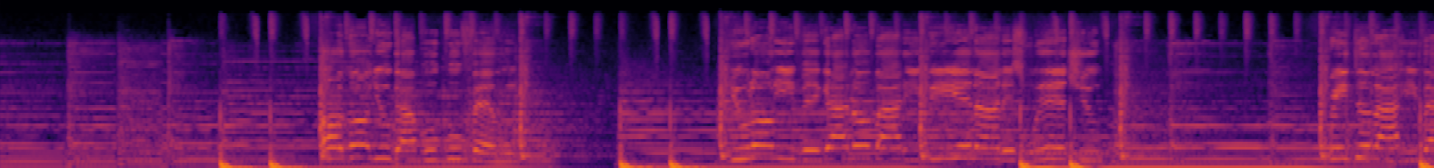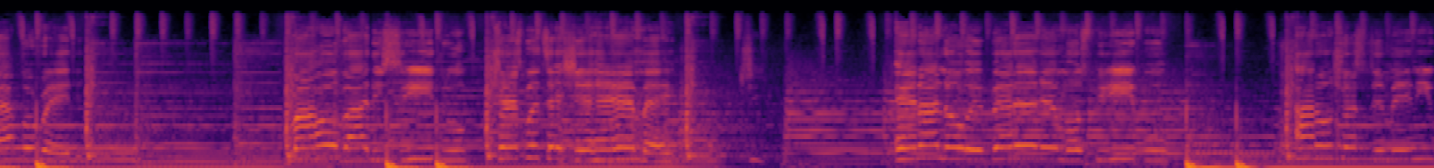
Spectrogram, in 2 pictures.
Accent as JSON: {"language": "English", "region": "New York", "country": "United States", "tie": "born or raised there", "said": "the summer in the Bronx, especially growing up in the Bronx."}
